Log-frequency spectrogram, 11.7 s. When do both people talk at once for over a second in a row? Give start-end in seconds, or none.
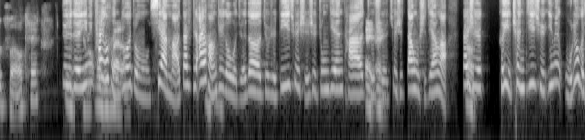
1.3-2.6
